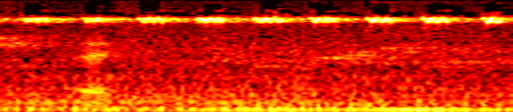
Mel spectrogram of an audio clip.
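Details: Small fire cricket calling indoors from a hole in a city home in Vietnam at dawn, loud high-pitched chirps in a fast, even pulse about four per second over a low background hum.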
